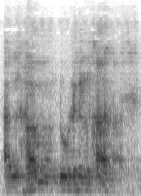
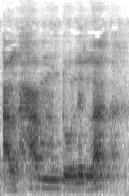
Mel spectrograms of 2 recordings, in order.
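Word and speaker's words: الحمد لله: Seperti ya, ha-nya kan kecil tuh. Dibacanya besar. Ya, alhamdulillah. Ya, ini namanya mengganti huruf. Aturannya alhamdulillah, alhamdulillah dibaca ha-nya besar.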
